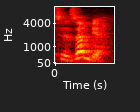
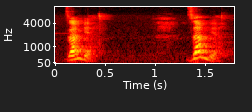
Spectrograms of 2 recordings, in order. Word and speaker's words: Zambia: don't say zombie i don't drag them beer zambia zambia zambia zambia zambia zambia zambia zambia zambia zambia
